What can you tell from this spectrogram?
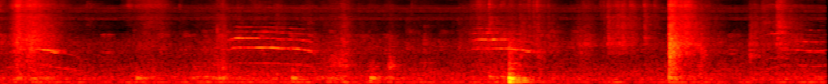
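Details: Pet cats indoors at dinnertime; a soft, drawn-out meow rises and falls near the middle, amid clinks and knocks of feeding and a low room hum.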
